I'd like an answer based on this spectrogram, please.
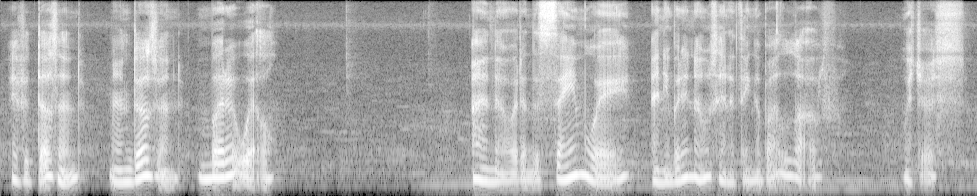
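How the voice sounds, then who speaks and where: In a scripted audio roleplay, a woman plays a flirty, teasing bartender, speaking softly and often almost whispering. Her voice is mid-range and creaky.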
